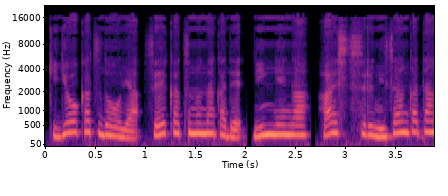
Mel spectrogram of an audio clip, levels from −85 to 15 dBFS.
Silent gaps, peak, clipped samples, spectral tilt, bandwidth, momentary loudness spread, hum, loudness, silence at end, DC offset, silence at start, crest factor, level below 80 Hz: 2.01-2.06 s, 2.65-2.70 s; -10 dBFS; under 0.1%; -5.5 dB/octave; 17.5 kHz; 6 LU; none; -20 LUFS; 0 s; under 0.1%; 0.05 s; 10 dB; -54 dBFS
